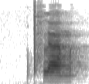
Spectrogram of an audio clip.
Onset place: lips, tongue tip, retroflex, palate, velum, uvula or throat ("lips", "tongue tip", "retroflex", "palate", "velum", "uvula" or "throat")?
lips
